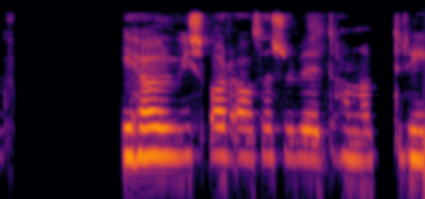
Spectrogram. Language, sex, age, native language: Icelandic, male, 12, Icelandic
